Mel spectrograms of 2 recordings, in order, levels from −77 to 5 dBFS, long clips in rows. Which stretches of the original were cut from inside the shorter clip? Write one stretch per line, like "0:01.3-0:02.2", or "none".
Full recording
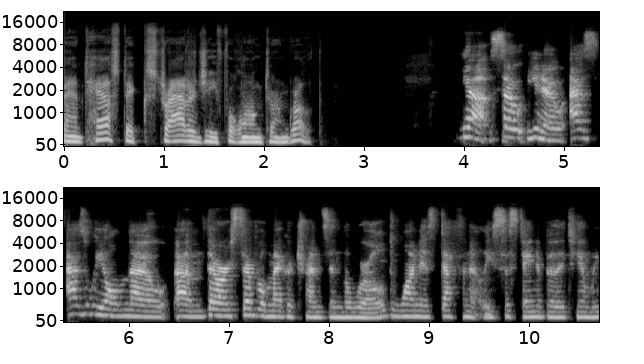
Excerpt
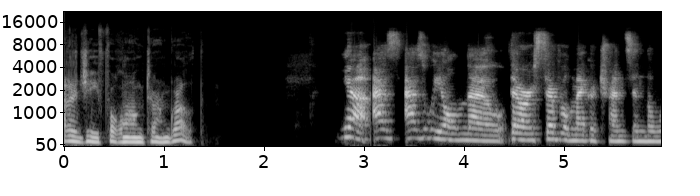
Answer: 0:04.3-0:05.0
0:06.4-0:06.8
